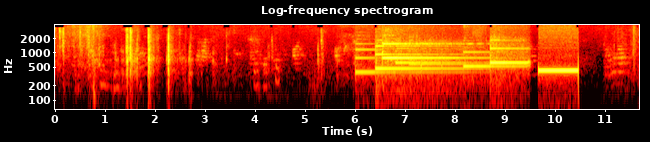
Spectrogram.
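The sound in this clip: Telephone line tones play while a call is transferred, following a stretch of talk. Sustained layered tones start, break briefly and resume, then one shorter, pure steady tone sounds before it cuts off.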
